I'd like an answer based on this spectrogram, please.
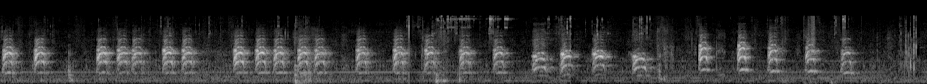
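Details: A wire fox terrier goes after a puppet, barking sharply and continuously, about two to three yaps per second in an uneven rhythm, with an occasional knock underneath.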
